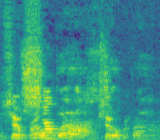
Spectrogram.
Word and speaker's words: Chopra: How you pronounce his name? Chopra.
